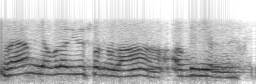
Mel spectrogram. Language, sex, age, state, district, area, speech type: Tamil, female, 60+, Tamil Nadu, Namakkal, rural, conversation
